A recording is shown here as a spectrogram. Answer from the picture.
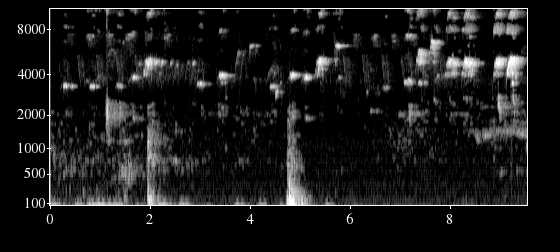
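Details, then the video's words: Birdsong at dawn in a small park during breeding season and the rainy season: scattered high chirps and short whistles, with low thumps and knocks early on and a lively chorus of twitters at the close. "공원의 새소리 - 새벽에 잠이 깨서 듣게 되었네요."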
